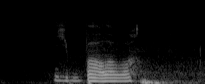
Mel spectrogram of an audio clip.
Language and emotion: Russian, angry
